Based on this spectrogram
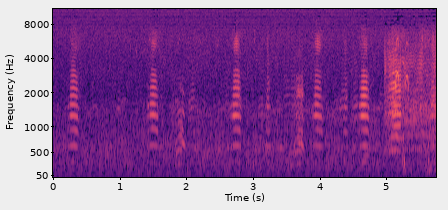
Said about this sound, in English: Magpie geese gather to breed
